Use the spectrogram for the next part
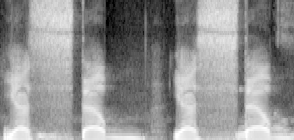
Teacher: donnya ini harus jelas mengalir. Jangan sampai suara huruf dod itu putus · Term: dod sukun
